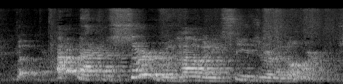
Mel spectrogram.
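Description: A man's high-pitched voice in a room with strong echo, with light background noise. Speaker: evangelist and gospel magician. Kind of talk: children's ministry talk with magic demonstration. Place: hall. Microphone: camera far.

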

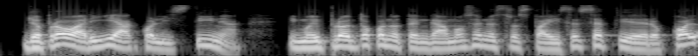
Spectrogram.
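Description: A man with a normal speaking voice at medium pitch, moderate pace and ordinary pitch variation. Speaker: microbiology professor. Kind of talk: webinar lecture.

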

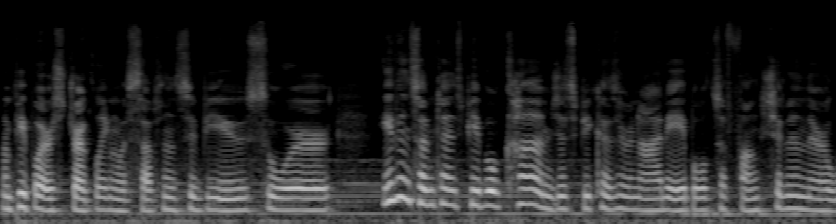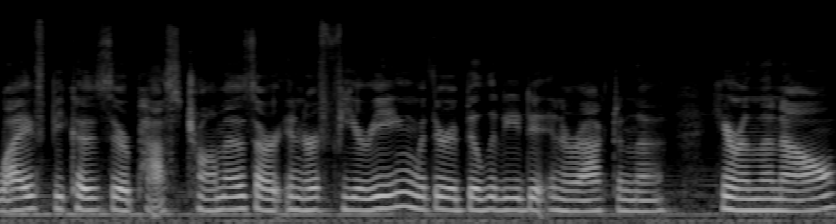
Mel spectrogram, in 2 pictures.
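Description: Over faint background music, a woman speaks at a fairly low pitch with ordinary pitch variation. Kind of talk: interview answer. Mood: earnest, personal story. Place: office.

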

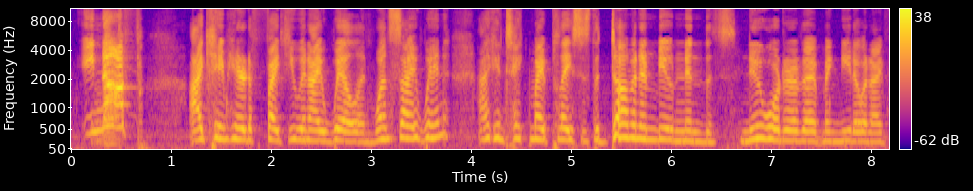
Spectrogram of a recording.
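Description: This female-sounding put-on character voice sits at a high pitch and moves at a fairly quick pace. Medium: audio drama. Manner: commanding, aggressive.

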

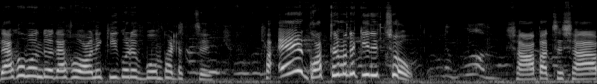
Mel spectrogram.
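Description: With an animated tone and very wide pitch swings, a woman speaks over noticeable background noise. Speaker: family vlogger. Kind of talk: casual vlog narration to viewers and children. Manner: animated, repetitive calling.

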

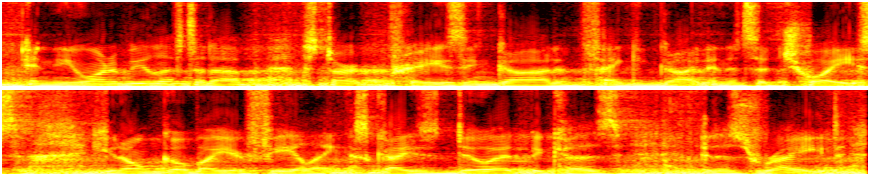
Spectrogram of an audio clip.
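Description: Loud background noise surrounds a man who talks at a moderate speed. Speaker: pastor teaching. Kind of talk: sermon. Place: church. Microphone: headset.

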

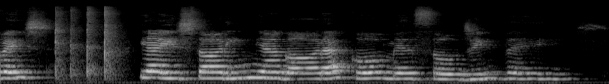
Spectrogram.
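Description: Audible room echo surrounds a woman's high-pitched voice. The background is quiet. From Rio de Janeiro, Brazil. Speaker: teacher and storyteller; teacher, storyteller. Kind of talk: storytelling for children. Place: home room. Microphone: camera far.

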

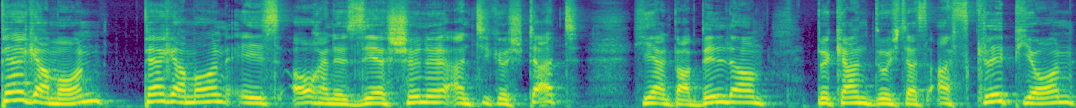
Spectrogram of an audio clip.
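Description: Against a quiet background, the speech proceeds at a very slow pace with very even loudness and ordinary pitch variation. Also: man, high pitch for a man. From France. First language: French (speaking German). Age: 60s. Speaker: pastor. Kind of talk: bible teaching talk; lecture. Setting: online video. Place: studio.

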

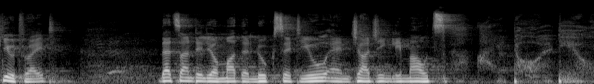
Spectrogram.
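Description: Music plays in the background as a man speaks at a fairly slow pace. His fairly high pitch stays monotone, with flat intonation. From Sri Lanka. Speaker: stand-up comedian. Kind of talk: stand-up comedy set. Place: stage. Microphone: handheld.

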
